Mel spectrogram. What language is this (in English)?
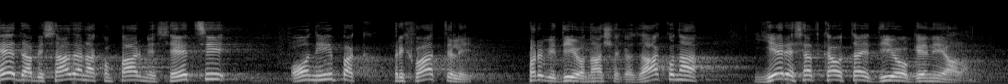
Croatian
